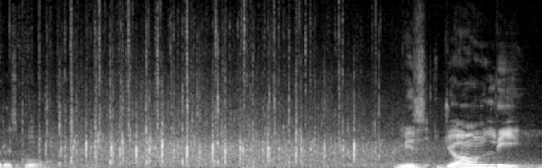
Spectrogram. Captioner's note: applause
